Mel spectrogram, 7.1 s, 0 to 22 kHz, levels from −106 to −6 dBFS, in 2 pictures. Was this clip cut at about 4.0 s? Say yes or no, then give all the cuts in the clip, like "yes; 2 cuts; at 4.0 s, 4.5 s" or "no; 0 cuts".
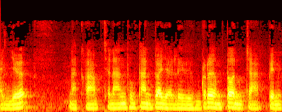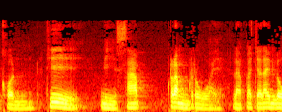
yes; 1 cut; at 4.0 s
